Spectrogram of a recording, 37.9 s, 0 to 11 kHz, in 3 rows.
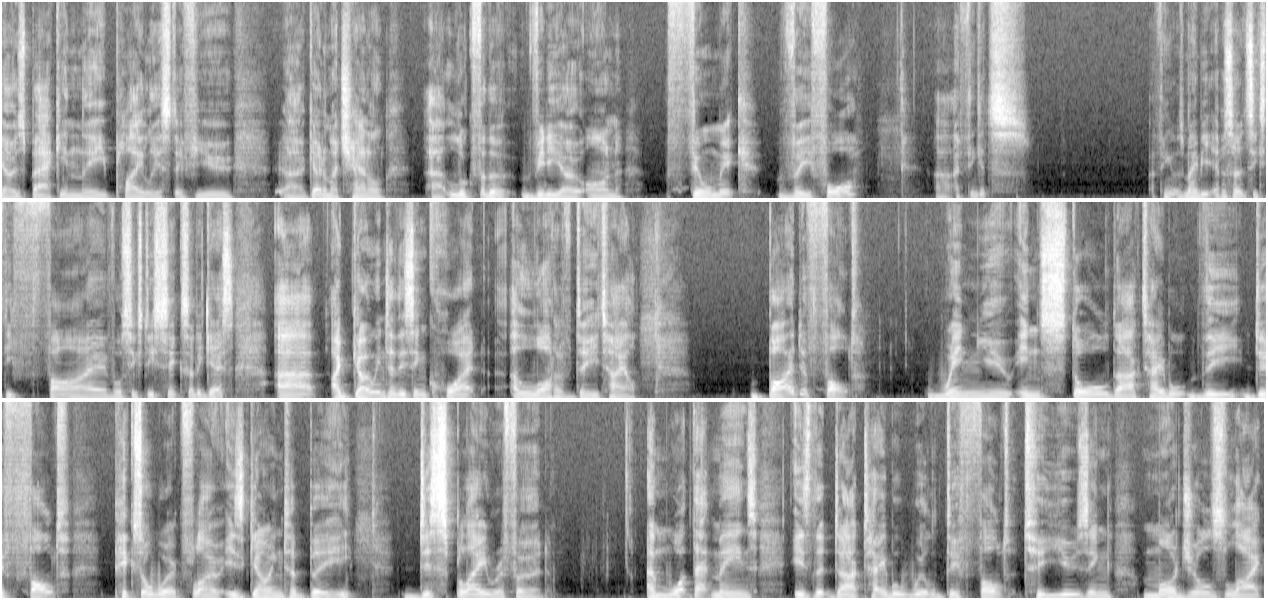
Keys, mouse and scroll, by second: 23.7 click, 32.2 click.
